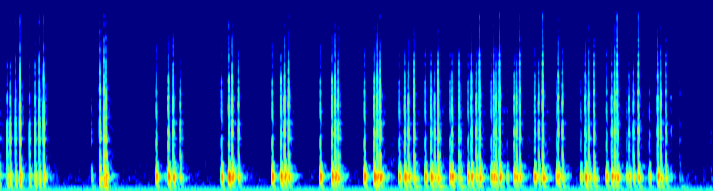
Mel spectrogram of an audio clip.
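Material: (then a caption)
Cardboard. Fingertips and long nails tap and pat on the front, then the back, of the same hollow, printed cardboard aquarium box. Short, dull, hollow taps with a low-mid body come in irregular bursts separated by brief pauses, growing denser and more continuous toward the end. Each tap dies away almost instantly, over a faint steady background hum.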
